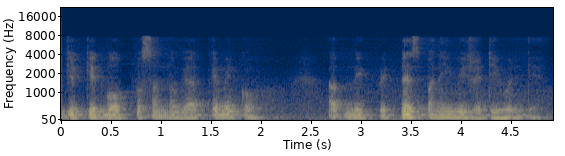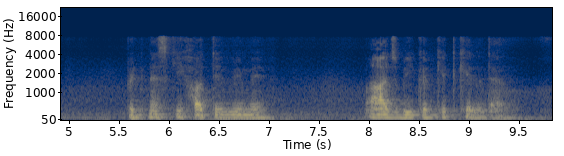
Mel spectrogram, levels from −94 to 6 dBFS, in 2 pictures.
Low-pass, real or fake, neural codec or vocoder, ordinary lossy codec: none; fake; codec, 16 kHz, 0.4 kbps, LongCat-Audio-Codec; none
